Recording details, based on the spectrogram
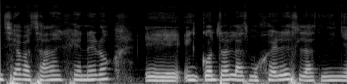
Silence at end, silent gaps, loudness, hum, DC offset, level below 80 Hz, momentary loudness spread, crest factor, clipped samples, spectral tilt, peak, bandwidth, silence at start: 0 s; none; -19 LUFS; none; under 0.1%; -30 dBFS; 5 LU; 16 dB; under 0.1%; -8.5 dB/octave; -2 dBFS; 12 kHz; 0 s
